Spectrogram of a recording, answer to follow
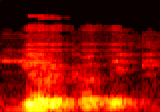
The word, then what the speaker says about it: Jurkovic: Anyway, so I have the privilege to introduce our final poet, Jurkovic. Did I say it right? Yep. Excellent.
